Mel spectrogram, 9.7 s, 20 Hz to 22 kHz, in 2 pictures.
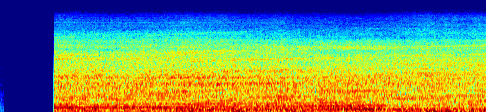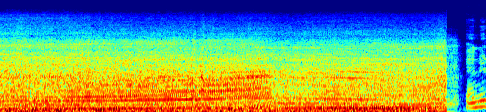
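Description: A 2020 Yamaha MT-09's three-cylinder motorcycle engine revs loud and close for about nine seconds, its pitch holding then shifting through the rev, before cutting off abruptly.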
